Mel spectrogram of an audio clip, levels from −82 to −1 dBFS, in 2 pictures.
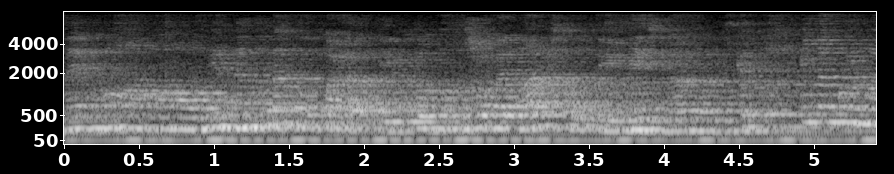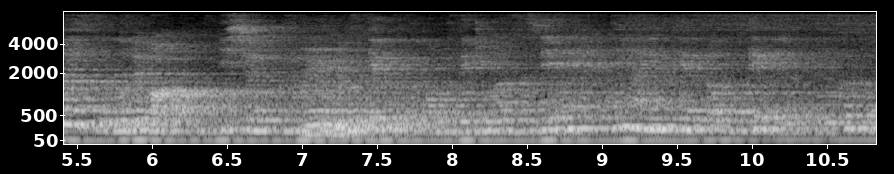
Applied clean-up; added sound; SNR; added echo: none; none; none; reverberation time 2.1 s.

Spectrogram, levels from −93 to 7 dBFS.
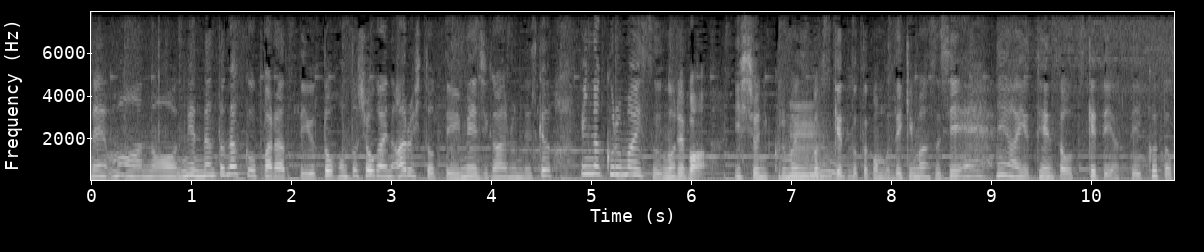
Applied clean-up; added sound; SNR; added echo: none; none; none; none.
